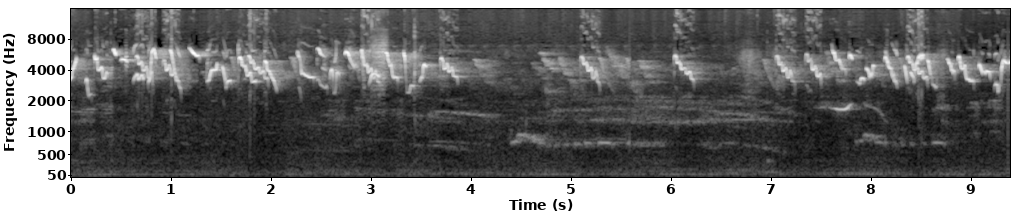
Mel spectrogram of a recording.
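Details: Lombok yellow white-eye, a cage bird, giving fast excited twittering used to prompt silent birds to sing: dense bursts of high chirps with a short pause midway, lower whistles from other birds beneath.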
